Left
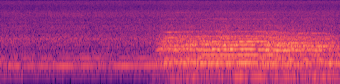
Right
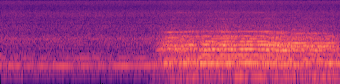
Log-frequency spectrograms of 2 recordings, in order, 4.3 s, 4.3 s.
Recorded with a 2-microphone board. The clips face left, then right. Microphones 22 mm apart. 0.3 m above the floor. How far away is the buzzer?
I don't hear a buzzer.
